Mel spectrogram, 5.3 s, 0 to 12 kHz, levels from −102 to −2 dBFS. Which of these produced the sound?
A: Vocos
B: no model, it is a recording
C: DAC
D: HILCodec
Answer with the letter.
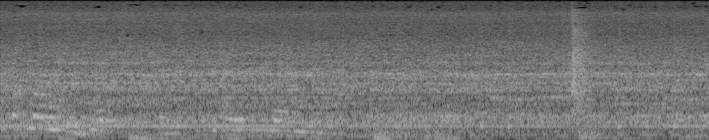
B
